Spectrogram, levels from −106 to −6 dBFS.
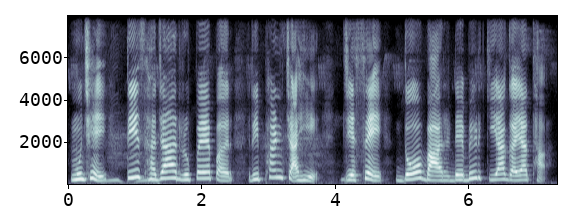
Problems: none marked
